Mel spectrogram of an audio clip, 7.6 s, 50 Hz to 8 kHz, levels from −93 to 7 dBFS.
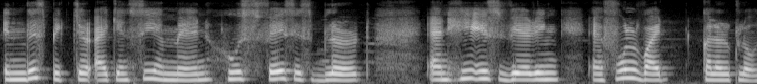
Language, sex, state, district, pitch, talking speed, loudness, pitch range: English, female, Arunachal Pradesh, Longding, 225 Hz, 165 wpm, -14 LUFS, 210-245 Hz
